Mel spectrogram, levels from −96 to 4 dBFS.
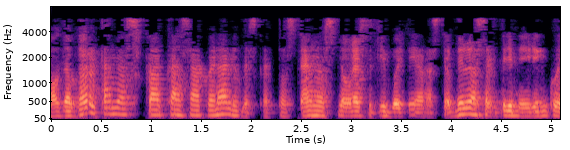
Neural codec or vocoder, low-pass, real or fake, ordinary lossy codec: codec, 16 kHz in and 24 kHz out, 0.6 kbps, FireRedTTS-2 codec; 7.2 kHz; fake; MP3, 24 kbps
